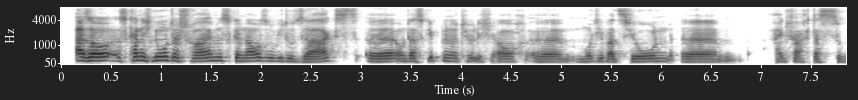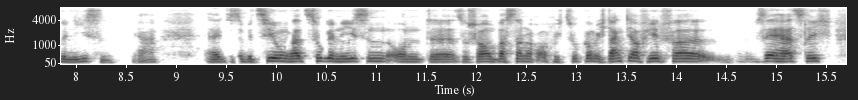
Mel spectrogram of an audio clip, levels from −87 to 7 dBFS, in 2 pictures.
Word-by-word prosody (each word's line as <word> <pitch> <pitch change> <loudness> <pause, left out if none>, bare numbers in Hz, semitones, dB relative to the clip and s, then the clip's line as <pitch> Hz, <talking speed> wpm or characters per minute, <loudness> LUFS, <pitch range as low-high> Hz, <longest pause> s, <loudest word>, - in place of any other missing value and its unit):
Also, 185 +1 +10
es 175 - -2
kann 195 +1 +5
ich 185 -2 -1
nur 195 - +5
unterschreiben, 180 -3 +2
ist 180 -1 -3
genauso 170 0 +1
wie 170 - -3
du 155 -3 -4
sagst, 140 +5 0
äh, 145 0 +3
und 155 0 -4
das 150 - -1
gibt 180 +1 -5
mir 165 - -4
natürlich 150 -2 -7
auch, 140 -1 -3
äh, 135 -2 -3
Motivation, 145 +2 -3
ähm, 130 - -2 0.3
einfach 140 0 -7
das 145 -1 -4
zu 145 - -6
genießen, 135 +2 -5 0.2
ja? - - -15 0.4
Äh, 125 0 -3
diese 130 +2 -10
Beziehung 150 +4 +2
halt 145 +1 +3
zu 160 +2 -4
genießen 150 0 -2
und, 130 -2 -6
äh, 130 0 -2
zu 130 - -11
schauen, 135 +1 0
was 140 0 -1
da 145 - -2
noch 140 -1 -6
auf - - -8
mich 125 -2 -12
zukommt. 155 -2 -5
Ich - - -9
danke 145 +2 +1
dir - - +3
auf 155 -1 -6
jeden 155 -1 +1
Fall 145 - 0 0.4
sehr 155 +5 +2
herzlich, 150 +2 -1
145 Hz, 190 wpm, -22 LUFS, 135-160 Hz, 0.4 s, Also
